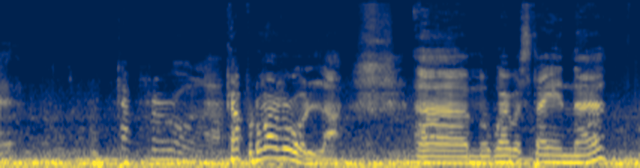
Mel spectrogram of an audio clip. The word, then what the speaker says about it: Caprarola: Caprarola. Where we're staying there. Have to roll the R. Got to roll that R. We just can't. It's really hard to roll an R after saying a P. Caprarola.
